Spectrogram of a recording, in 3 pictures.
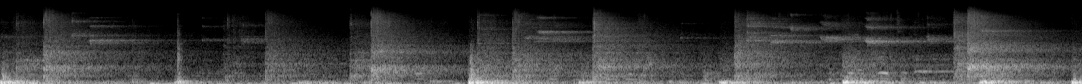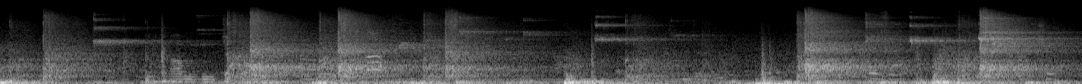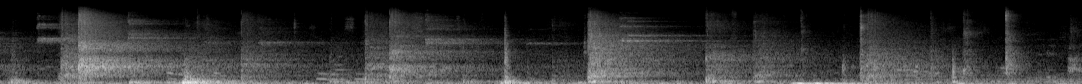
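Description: Squash being played: the ball struck by rackets and cracking off the court walls about once every one to two seconds, echoing in the court, with shoes squeaking on the wooden floor between the hits.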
